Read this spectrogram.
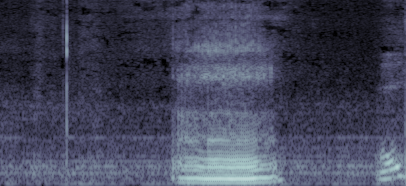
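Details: Rottweiler dog snoring loudly while sleeping: one loud, low, rumbling snore under a second long, a small click before it and the start of a second snore; quiet room.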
